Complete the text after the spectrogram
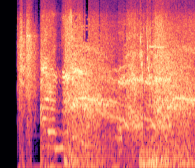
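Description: Video game explosions boom.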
